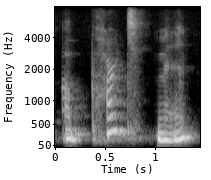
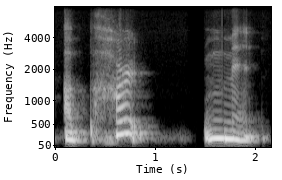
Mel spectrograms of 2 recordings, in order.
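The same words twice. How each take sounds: First: The middle T is fully released. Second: The middle T is held, not released. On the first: The speaker calls it wrong. "Instead of" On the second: The speaker calls it right. "the held T"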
